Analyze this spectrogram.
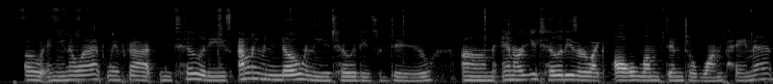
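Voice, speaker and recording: A woman with a Southern US accent, medium pitch, fairly even intonation, and a fairly quick pace with hardly any pauses. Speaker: planner vlogger. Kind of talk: tutorial. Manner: casual.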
